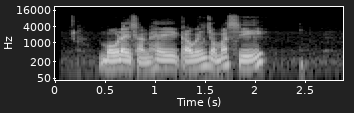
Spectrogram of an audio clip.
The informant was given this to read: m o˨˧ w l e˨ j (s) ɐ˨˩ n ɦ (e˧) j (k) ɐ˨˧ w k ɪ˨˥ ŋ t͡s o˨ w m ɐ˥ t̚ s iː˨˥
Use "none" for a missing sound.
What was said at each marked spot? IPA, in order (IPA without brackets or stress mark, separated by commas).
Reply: s, e˧, k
